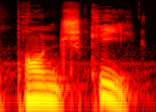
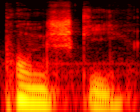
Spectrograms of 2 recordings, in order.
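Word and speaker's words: pączki: say pearl like multiple it's punch key not punki P how would I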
